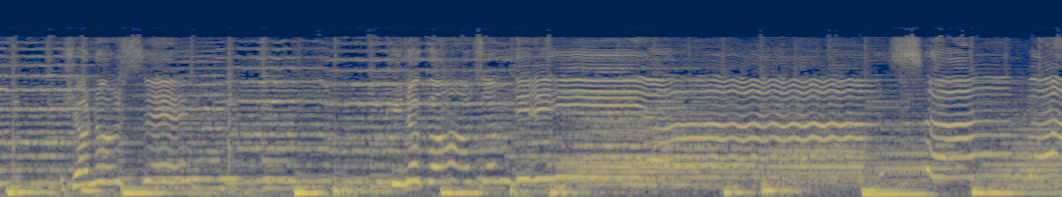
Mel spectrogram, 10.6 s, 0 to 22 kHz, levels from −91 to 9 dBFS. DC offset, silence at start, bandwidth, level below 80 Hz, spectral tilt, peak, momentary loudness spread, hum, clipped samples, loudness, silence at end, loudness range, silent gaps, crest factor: under 0.1%; 0 s; 10.5 kHz; -28 dBFS; -5 dB/octave; 0 dBFS; 5 LU; none; under 0.1%; -16 LUFS; 0 s; 1 LU; none; 14 dB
